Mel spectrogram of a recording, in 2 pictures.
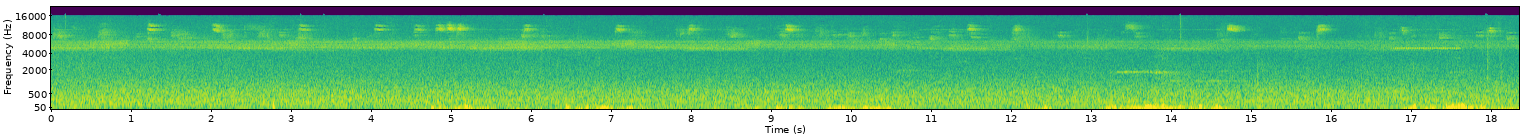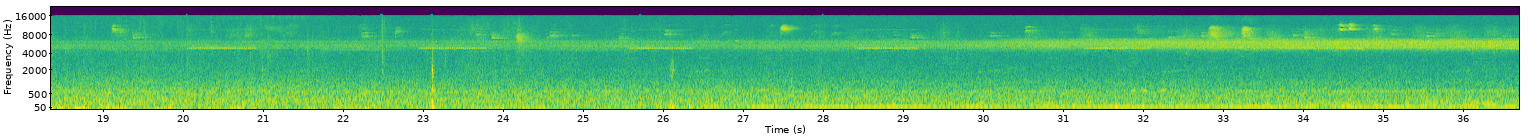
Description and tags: Costa Rica 6 Jungle Birds Insects
summer, hike, birds, central-america, insects, jungle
